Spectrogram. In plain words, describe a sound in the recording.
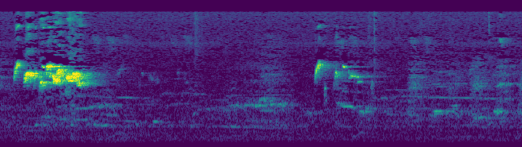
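A caged bird sings loud, bright warbling bursts close by.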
